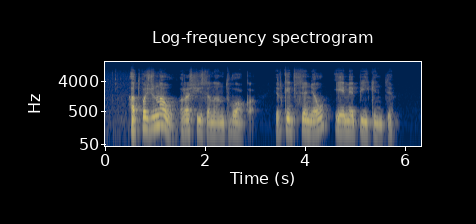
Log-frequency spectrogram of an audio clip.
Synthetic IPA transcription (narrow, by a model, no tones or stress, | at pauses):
ɐt̪pɐʒʲɪnɐʊɾɐʃʲiːsʲɛnɐɐnt̪ʋoːko̰ː | ɪ̰ɾkɐɪpsʲɛnʲɛʊeːmʲeːpʲiːkʲɪnʲt̪ʲɪ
